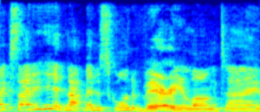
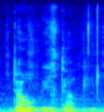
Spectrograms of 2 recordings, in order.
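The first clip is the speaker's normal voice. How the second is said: much softer, hushed close; quiet final rule; soft aside; 12 dB quieter than usual. A narrator's reading. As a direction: drop to a hush. Rule book ending.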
